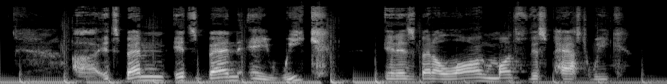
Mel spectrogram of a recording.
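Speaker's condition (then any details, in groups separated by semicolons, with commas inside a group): No condition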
